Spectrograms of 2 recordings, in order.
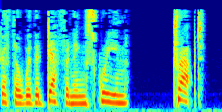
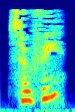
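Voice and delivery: croaked; 5 semitones higher than usual. A narrator's reading. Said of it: "she croaked".

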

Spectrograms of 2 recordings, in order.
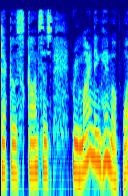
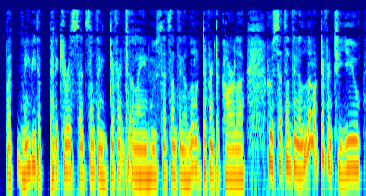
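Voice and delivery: fast, rattled-off rebuttal; faster than usual. Acted. Arthur rebutting gossip chain.

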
